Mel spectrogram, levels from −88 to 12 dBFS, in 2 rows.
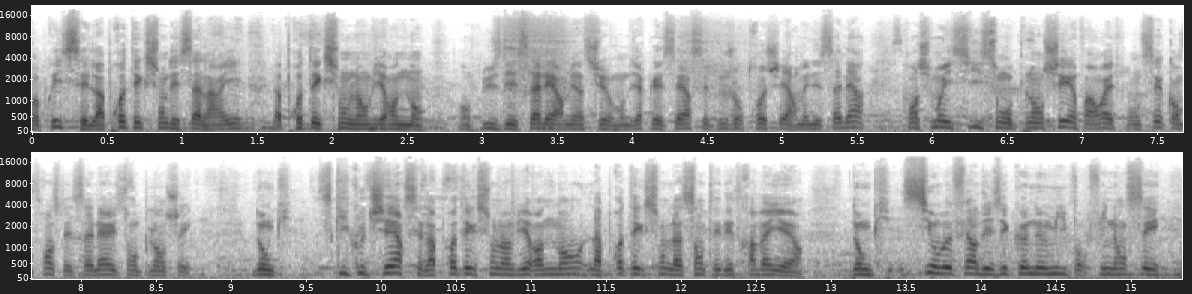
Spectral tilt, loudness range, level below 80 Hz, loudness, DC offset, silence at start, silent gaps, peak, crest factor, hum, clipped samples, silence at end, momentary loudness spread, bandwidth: -5 dB/octave; 3 LU; -44 dBFS; -21 LUFS; under 0.1%; 0 s; none; -4 dBFS; 18 dB; none; under 0.1%; 0 s; 7 LU; 19 kHz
